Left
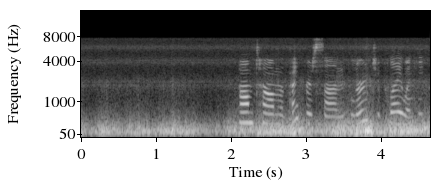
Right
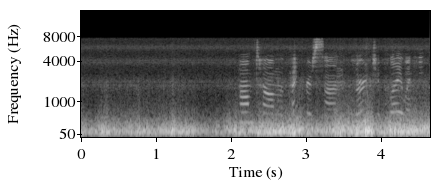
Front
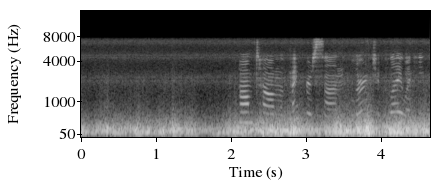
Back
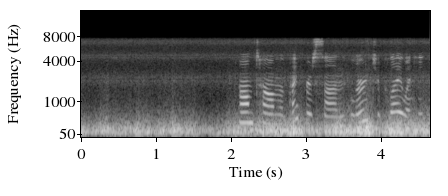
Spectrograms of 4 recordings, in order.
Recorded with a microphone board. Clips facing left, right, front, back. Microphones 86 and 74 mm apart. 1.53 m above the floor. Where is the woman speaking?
125° left; by 4.6 s 130° left.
